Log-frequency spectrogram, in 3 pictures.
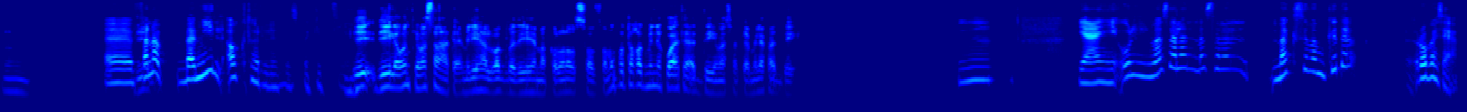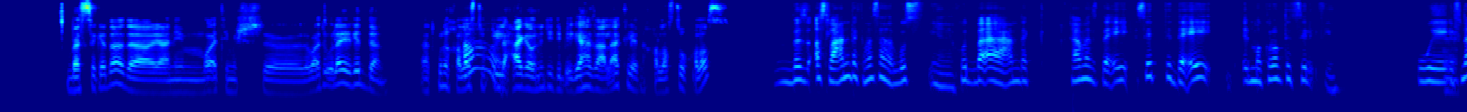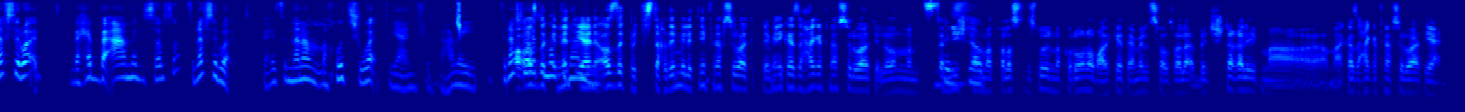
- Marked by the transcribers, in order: in English: "maximum"
- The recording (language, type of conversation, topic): Arabic, podcast, إزاي بتجهّز وجبة بسيطة بسرعة لما تكون مستعجل؟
